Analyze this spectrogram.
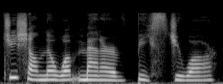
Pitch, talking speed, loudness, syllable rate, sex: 210 Hz, 240 wpm, -18 LUFS, 5.2 syllables/s, female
